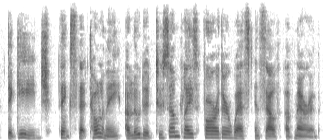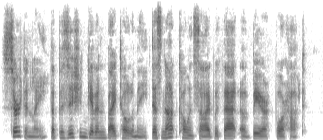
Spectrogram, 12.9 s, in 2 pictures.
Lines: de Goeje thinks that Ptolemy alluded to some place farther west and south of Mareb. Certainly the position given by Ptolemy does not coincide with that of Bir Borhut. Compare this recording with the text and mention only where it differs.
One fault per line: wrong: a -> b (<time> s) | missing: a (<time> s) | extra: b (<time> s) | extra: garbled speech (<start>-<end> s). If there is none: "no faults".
no faults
